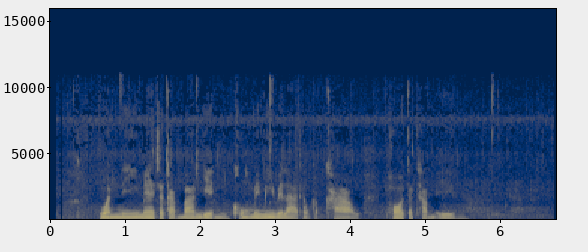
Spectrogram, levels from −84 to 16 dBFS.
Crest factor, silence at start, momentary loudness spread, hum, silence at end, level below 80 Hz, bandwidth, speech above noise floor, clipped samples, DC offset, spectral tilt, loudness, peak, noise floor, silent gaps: 20 dB; 0.35 s; 9 LU; none; 1.2 s; -62 dBFS; 11.5 kHz; 32 dB; under 0.1%; under 0.1%; -7 dB/octave; -22 LUFS; -2 dBFS; -53 dBFS; none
